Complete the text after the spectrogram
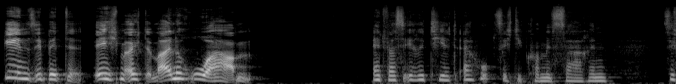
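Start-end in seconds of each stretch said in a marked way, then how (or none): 0.0-2.5 put-on loud, agitated old woman; early hysteria. A narrator's reading. Confused old woman sending the commissioner away, agitated and near hysterical. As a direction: plead loudly, pitch lurching. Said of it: "lag erste Hysterie in ihrer Stimme".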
